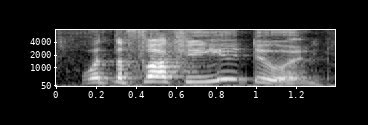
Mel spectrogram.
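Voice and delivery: put-on high voice of a heckler; imitated stranger. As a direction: call it out high like an accusing stranger. Imitating the stranger who startled him.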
